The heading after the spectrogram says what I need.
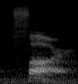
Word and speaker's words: far: 그러면 far, far, 그죠? 그래서 팔도 아니고 활도 아니에요, 그죠?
